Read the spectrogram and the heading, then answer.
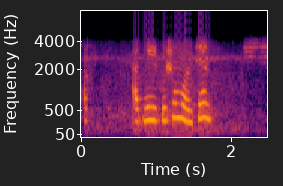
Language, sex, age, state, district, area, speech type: Bengali, female, 18-30, West Bengal, Malda, urban, conversation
